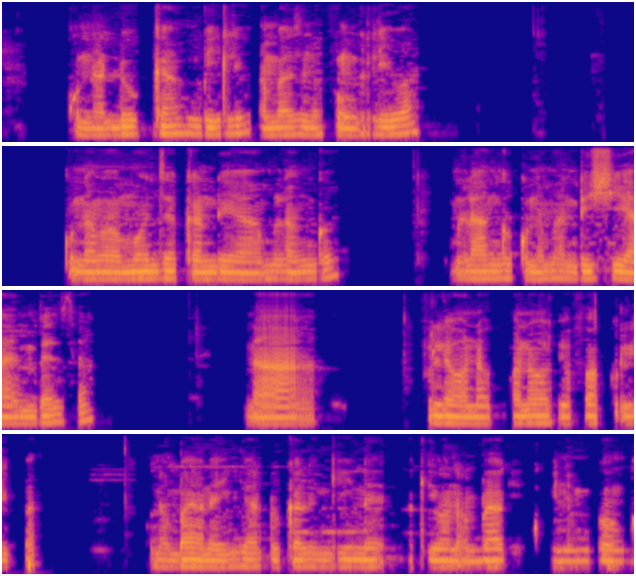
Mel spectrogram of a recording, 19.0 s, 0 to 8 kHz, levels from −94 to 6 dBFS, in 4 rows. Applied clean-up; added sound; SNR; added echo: none; none; none; none.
